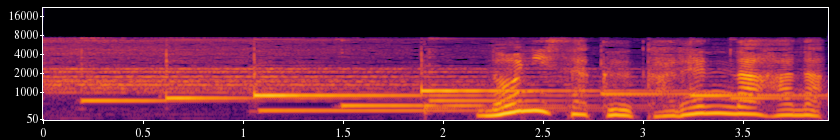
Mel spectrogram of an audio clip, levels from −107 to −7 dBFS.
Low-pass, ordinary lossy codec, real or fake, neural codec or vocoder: 7.2 kHz; none; real; none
